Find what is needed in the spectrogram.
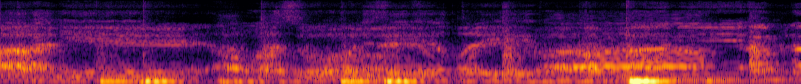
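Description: A group of men singing a Sudanese madih (praise song for the Prophet) together, accompanied by hand frame drums beaten in a steady rhythm of low strokes, some in pairs, with hand clapping.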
